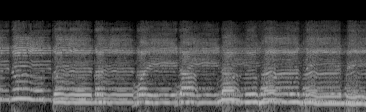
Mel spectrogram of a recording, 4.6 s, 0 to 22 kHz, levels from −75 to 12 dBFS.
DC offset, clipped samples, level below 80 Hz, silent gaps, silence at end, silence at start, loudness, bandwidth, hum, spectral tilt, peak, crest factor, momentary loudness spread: under 0.1%; under 0.1%; -48 dBFS; none; 0 s; 0 s; -17 LUFS; 11.5 kHz; none; -3 dB/octave; -8 dBFS; 10 dB; 2 LU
